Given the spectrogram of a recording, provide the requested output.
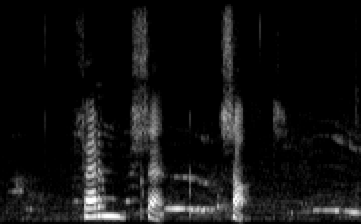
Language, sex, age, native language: Icelandic, male, 10, Icelandic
